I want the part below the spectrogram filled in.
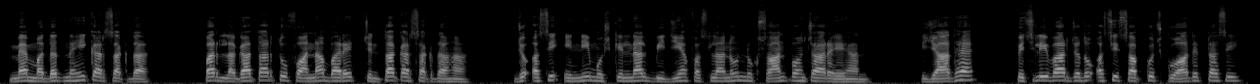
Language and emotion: Punjabi, fearful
